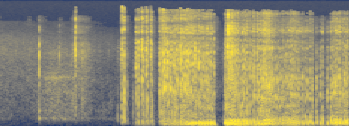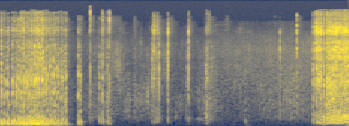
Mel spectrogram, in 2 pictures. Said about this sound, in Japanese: ちなみに今これはただファスナーを上下させてる音なんですけど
